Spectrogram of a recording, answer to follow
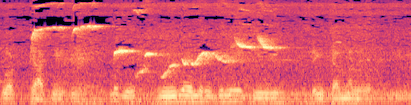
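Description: Small birds chirping and whistling, a string of short rising and falling notes, busiest in the first three seconds, with low voices talking underneath.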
